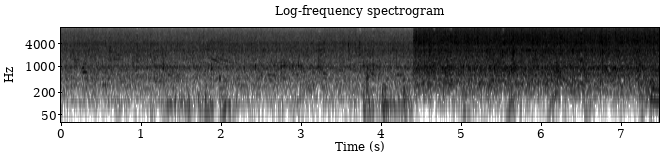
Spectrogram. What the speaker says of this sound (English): Water still rushing through the sluices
